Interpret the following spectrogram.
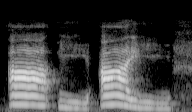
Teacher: So there's some movement with I. It actually it consists of ah plus e. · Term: diphthong vowel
